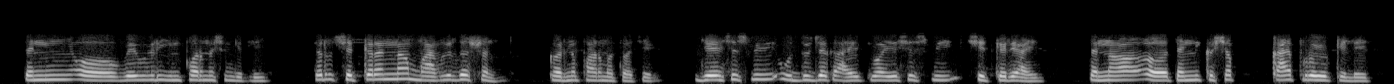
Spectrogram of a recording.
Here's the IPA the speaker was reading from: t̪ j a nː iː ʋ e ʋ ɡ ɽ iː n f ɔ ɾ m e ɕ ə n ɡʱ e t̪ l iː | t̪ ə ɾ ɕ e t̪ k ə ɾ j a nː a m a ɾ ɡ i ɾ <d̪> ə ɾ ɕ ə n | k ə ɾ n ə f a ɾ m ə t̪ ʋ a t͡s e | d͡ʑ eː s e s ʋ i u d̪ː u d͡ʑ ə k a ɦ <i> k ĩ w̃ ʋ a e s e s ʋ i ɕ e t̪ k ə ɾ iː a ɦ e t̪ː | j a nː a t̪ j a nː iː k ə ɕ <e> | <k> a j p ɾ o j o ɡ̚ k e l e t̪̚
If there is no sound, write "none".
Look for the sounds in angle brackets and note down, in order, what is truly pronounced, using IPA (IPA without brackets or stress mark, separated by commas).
d̪, e, a, k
